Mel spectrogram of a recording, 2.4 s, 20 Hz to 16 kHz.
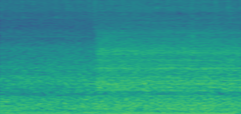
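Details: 2012 Ford E-series V10 van after replacing spark plugs and coils for a misfire, idling: steady, even idle with no stumble or skipped beats, constant low rumble; firing cleanly, though O2 sensors likely burned out by the misfire.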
